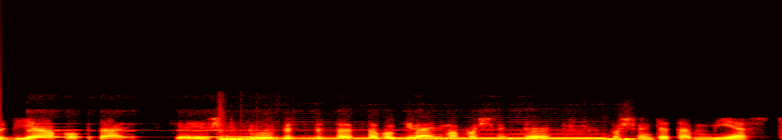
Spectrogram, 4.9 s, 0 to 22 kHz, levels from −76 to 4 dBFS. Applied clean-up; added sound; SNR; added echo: neural mask model RNNoise.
